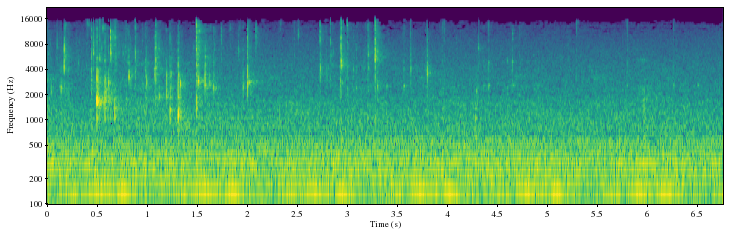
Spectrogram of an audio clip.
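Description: Thick salsa verde glugging and splatting out of a glass jar onto raw chicken breasts in a slow-cooker crock: a few short wet squelches in the first two seconds, then a thin dribble, with only a faint low hum beneath.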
